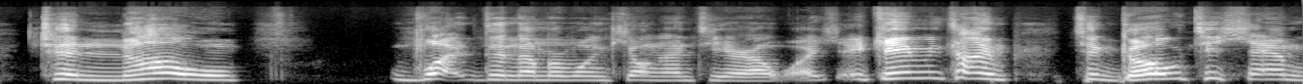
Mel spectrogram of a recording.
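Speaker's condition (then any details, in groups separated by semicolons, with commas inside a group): Cerebral palsy; uses a wheelchair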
